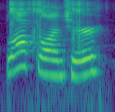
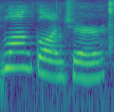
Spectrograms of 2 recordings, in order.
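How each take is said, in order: First: "Block" said cleanly, with no n; corrected pronunciation. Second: "Block" misspoken with an n before the k; slip of the tongue. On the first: Player fixing her slip, "Block" carefully corrected. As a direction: say "Block" firmly with a plain k ending. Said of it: "Block, not Blanc". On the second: Player naming the app she needed, tripping over "Block". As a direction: say "Block" nasalized, like "Blonk". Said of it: "not Blanc". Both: Real, not acted.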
